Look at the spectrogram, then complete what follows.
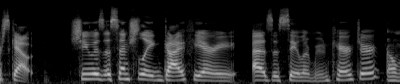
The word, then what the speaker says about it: Fieri: He's like Guy Fieri, who like, if you call him Guy Fieri, he's like, it's Fieri.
